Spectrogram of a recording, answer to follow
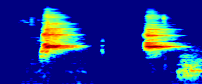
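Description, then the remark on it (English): Two loud, sharp dog barks spaced about a second apart, each with a bright, harmonic burst that trails off, with no talking. “Sorry, my dogs are... I think my wife might be home.”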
